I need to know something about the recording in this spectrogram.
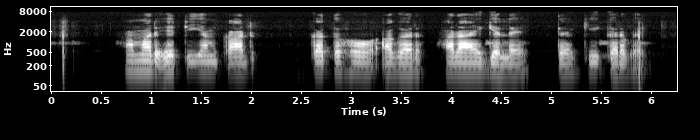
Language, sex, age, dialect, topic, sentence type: Maithili, male, 18-24, Eastern / Thethi, banking, question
